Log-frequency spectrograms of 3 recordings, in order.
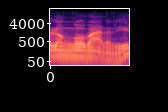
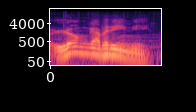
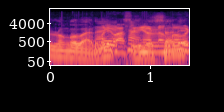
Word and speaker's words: Longobardi: que la máxima deformación que escuché ha sido long gabrini long quién te dijo longini Bueno un amigo escocés en Escocia que no tenía forma de de pronunciar longobardi long gabrini entonces Entonces yo qué hice frente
